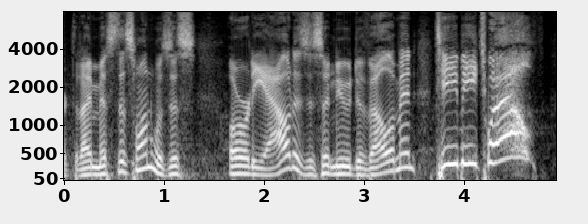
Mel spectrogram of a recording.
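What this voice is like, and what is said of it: Loud yelling. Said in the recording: “I'm yelling a lot today”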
